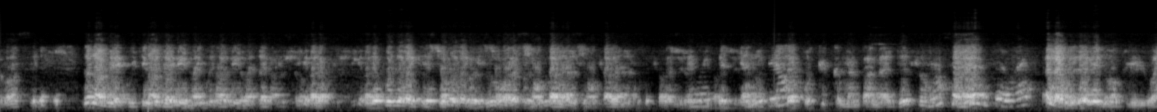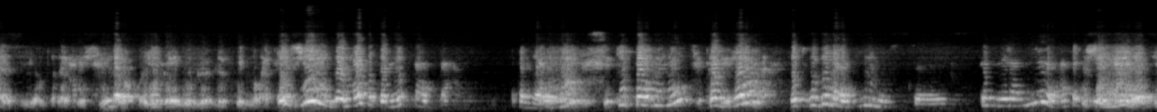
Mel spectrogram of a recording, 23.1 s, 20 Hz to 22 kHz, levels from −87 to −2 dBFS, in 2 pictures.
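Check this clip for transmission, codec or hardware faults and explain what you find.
One fault appears. From 1.48 to 7.74 s there is a doubled audio track: a dry copy trails about half a second behind, roughly 5 dB quieter, likely captured again by a slower path. On a spectrogram every pattern repeats, shifted right, and it starts and stops abruptly.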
